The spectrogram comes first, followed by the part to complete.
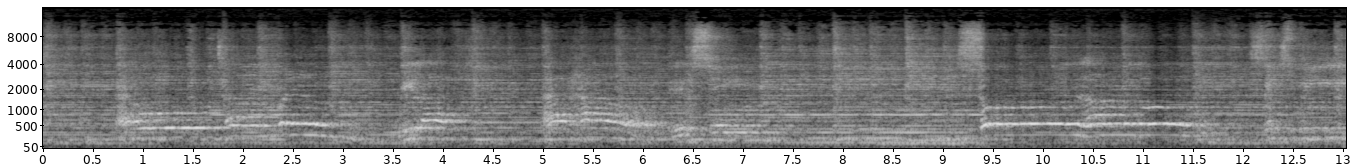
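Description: Man singing a folk song to his own strummed acoustic twelve-string guitar, holding long sung notes over steady strumming.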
